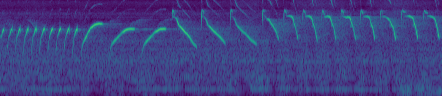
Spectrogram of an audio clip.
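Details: Loud canary song serving as a lure for untrained canaries: a rapid burst of short notes, a few rising and falling swoops, then steady repeated downslurred whistles about three per second.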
